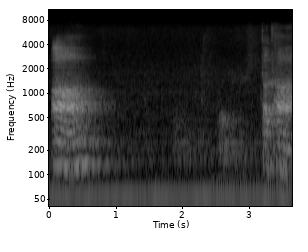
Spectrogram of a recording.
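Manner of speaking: word by word with long pauses; slow dictation. Shown as a demonstration. Teacher to students, slow note-taking dictation. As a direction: dictate slowly so they can write. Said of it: "उच्चारण".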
